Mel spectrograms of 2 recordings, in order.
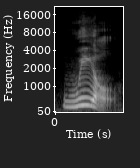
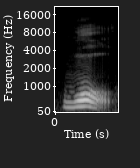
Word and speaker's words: we'll: For example, you could say wheel, wheel. Or you could use the lazy, relaxed style, wool, wool. There's really no action or movement happening in your mouth, just wool. Not wheel, that's the clear pronunciation, wheel.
